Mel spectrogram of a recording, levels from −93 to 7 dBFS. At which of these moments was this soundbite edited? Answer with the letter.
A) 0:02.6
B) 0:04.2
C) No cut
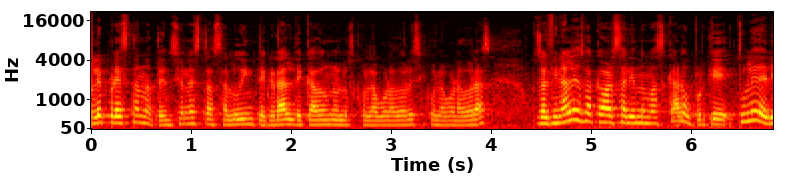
C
